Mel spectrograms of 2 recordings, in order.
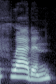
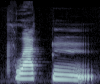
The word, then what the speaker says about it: flatten: stop the air don't release the air stop the air kit so it's a stop T and then it falls into kitten kitten mittens written flatten C Buton so we don't say flatten we say flatten she's making bread she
